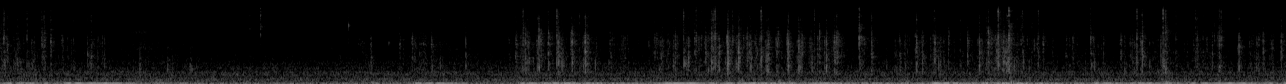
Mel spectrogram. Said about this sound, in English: I'm typing stuff.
